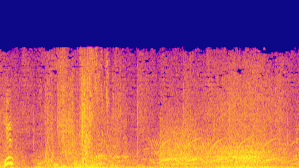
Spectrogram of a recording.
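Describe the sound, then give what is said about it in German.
A police car siren wails in quick repeating up-and-down sweeps, fairly loud and close, following a brief clattering thud at the start, with no one speaking. “Er liebte es, sie hinunterzurutschen und landete wenig später auch schon in seinem Polizeiauto.”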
